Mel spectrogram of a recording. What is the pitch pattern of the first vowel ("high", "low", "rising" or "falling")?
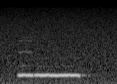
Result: high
